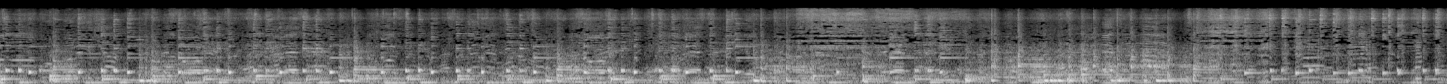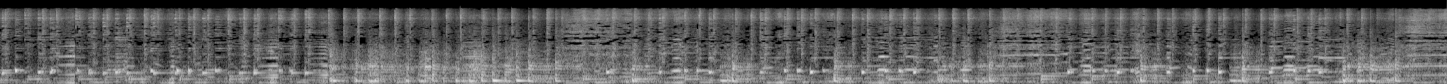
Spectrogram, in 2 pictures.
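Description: A live street band playing Salvadoran cumbia: saxophones and a small guitar over conga and snare drum, with a cymbal beating out a steady dance rhythm.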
